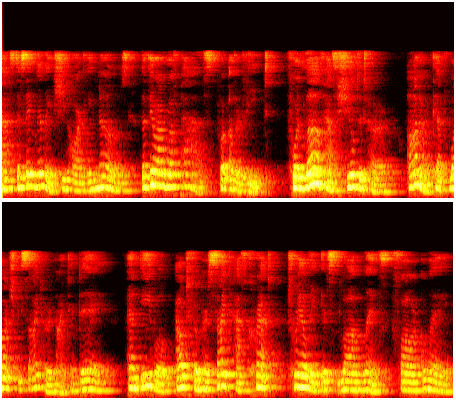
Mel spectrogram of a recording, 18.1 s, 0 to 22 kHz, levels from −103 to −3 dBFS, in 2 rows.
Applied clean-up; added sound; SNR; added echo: none; none; none; reverberation time 0.8 s.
